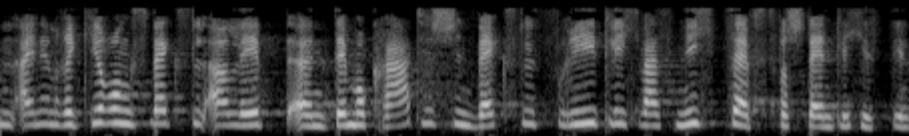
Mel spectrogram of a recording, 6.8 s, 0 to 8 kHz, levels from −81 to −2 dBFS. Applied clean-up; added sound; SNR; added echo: none; none; none; none.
